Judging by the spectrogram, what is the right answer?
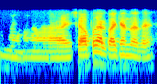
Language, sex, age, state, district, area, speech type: Goan Konkani, male, 30-45, Goa, Murmgao, rural, conversation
